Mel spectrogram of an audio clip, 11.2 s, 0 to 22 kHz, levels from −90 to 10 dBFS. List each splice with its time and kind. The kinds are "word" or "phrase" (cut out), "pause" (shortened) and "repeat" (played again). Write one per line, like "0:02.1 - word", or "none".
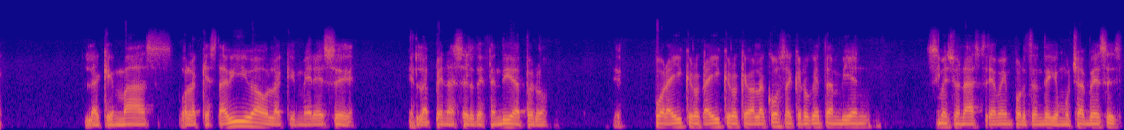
0:07.0 - repeat
0:09.4 - word
0:09.8 - word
